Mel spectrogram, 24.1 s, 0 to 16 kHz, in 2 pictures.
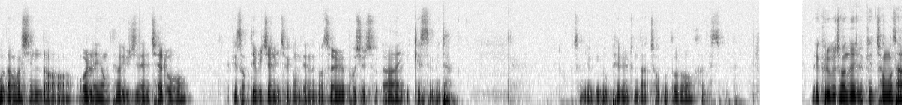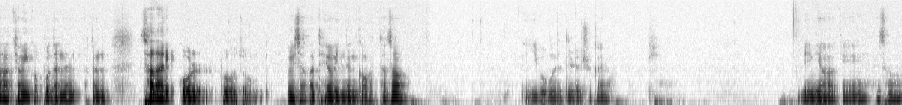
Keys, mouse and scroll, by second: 0.1-1.2 middle drag, 1.5 scroll up 1, 1.9 scroll down 2, 2.2-3.1 middle drag, 4.2-5.0 right drag, 6.1 click, 6.6 middle click, 7.2 Tab, 7.2 click, 7.5 middle click, 8.2 middle click, 8.8 KP_3, 9.7 s, 11.6-12.2 middle drag, 12.7 scroll down 1, 12.7 middle click, 13.2-14.7 middle drag, 14.9 Tab, 15.3 Tab, 15.7 click, 16.2 middle click, 17.1 g, 20.3-22.2 drag, 22.5 g.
